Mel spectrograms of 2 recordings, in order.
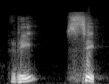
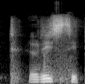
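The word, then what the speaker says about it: receipt: তারপর আসেন রিসিট রিসিট এখানে পীর উচ্চারণ হবে না।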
